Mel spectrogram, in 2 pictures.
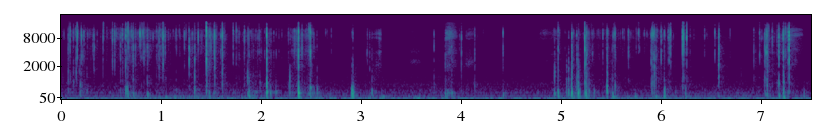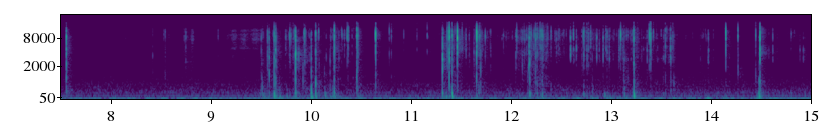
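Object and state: Plastic-film-wrapped soap bar being scratched.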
